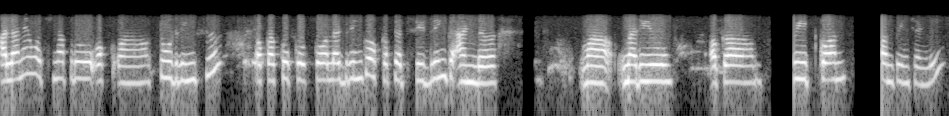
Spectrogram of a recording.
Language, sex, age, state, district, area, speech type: Telugu, female, 45-60, Andhra Pradesh, East Godavari, rural, conversation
